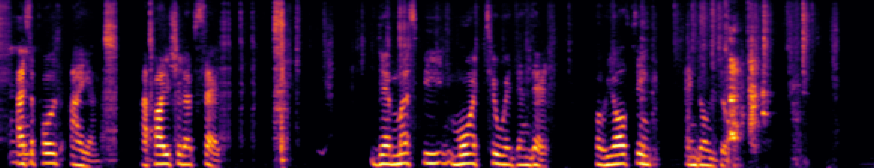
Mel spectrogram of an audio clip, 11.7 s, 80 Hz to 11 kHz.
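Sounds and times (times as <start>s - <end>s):
speech: 0.1s - 3.1s, 5.0s - 10.0s
dog giving a low bark: 9.7s - 10.2s.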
